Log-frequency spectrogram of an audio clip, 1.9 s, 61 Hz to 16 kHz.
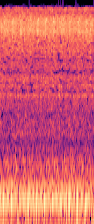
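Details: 2004 Chevrolet Epica, transverse inline six with coil-on-plug, scan tool reporting a misfire, believed to be on cylinder 5. Rough, uneven idle, the beat stumbling every few firings. Misfire traced to a mechanical low-compression problem on one cylinder, not ignition.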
